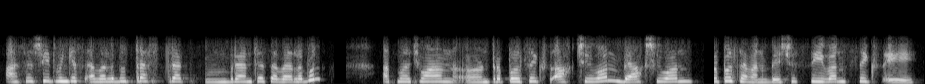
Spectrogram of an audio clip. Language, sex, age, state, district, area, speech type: Kashmiri, female, 30-45, Jammu and Kashmir, Anantnag, rural, conversation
